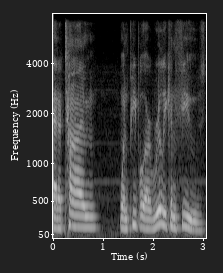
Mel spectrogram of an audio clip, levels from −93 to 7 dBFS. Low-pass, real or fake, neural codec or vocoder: 7.2 kHz; real; none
